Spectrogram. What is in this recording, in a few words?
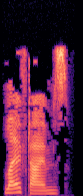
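"lifetimes", British English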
